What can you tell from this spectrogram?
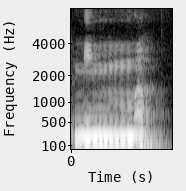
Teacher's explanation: Ya, wa ju'il tsani huwal musyaddad, dan jadilah huruf yang kedua itu ada syaddanya, ada menjadi huruf yang bertasydid ya, dan dibaca dengan gunnah juga ya, diidghamkan plus digunnahkan. Mimma, aslinya minma, dibaca mimma. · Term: idgham bi gunnah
